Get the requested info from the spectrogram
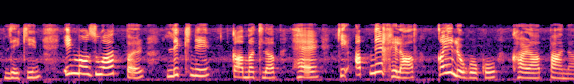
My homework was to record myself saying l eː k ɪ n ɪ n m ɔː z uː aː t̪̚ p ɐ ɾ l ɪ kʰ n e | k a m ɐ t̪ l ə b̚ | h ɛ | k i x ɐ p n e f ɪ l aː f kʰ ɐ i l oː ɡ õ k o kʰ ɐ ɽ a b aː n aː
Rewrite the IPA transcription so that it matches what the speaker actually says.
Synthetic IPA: l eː k ɪ n ɪ n m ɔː z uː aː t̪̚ p ɐ ɾ l ɪ kʰ n e | k a m ɐ t̪ l ə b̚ | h ɛ | k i ɐ p n e x ɪ l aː f k ɐ i l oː ɡ õ k o kʰ ɐ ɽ a p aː n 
